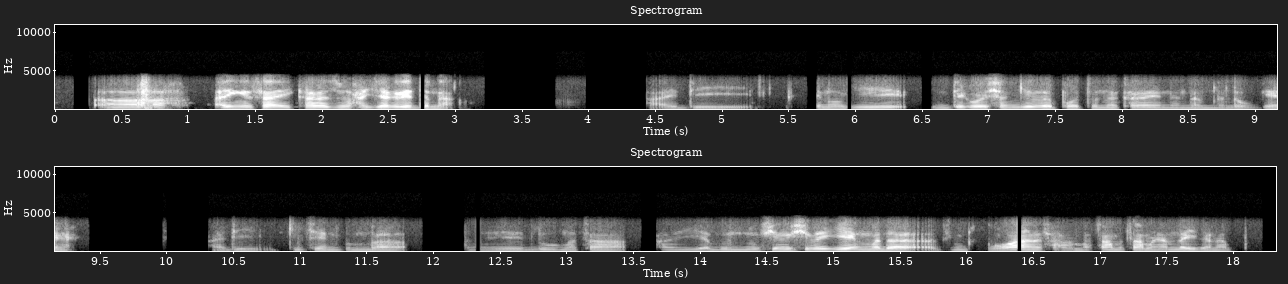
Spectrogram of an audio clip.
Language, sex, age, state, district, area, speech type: Manipuri, male, 30-45, Manipur, Kangpokpi, urban, conversation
